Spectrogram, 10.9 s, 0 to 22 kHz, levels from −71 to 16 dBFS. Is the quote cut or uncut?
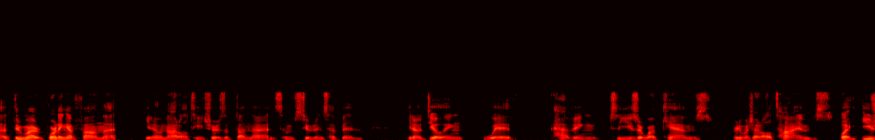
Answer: uncut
